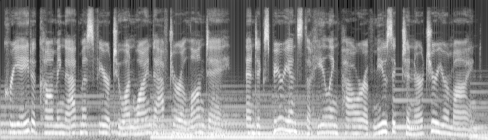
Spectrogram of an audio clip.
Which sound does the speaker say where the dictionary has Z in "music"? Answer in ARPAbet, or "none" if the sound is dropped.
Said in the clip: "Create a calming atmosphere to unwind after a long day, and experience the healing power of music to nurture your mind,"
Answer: Z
